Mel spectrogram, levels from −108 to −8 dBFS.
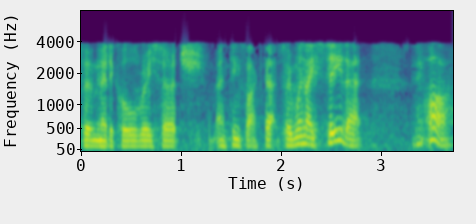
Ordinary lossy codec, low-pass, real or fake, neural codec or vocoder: AAC, 16 kbps; 7.2 kHz; real; none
